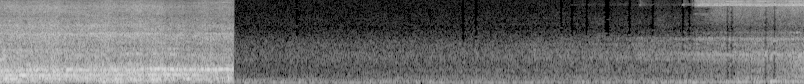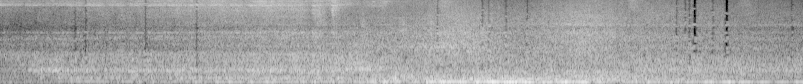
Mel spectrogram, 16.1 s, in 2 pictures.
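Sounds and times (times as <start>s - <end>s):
diesel train approaching: 0.0s - 2.4s, 6.0s - 16.0s
high steady squeal: 6.8s - 12.2s.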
